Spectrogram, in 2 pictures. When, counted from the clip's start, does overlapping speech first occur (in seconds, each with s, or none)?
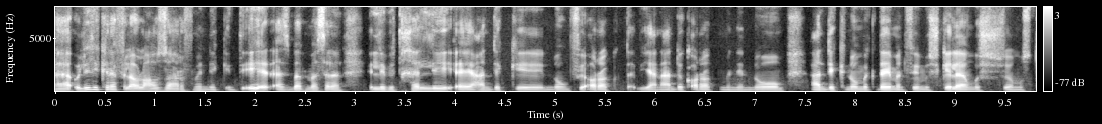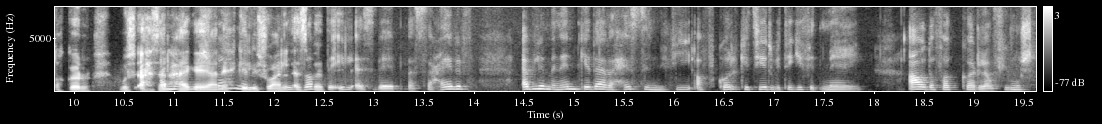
10.9 s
